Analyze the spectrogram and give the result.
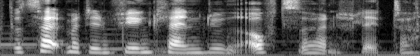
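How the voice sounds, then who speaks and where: A woman voicing a calm, cold female doll who sees herself as a queen, speaking in a low, measured, solemn way. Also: music in the background, lightly acted.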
